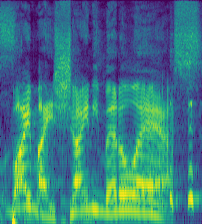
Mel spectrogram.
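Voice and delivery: bad raspy robot voice. Chatting about a voice actor, one speaker tries a bad Bender impression. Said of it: "That was horrible".

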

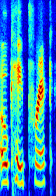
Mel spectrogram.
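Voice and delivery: ordinary delivery

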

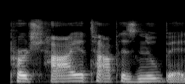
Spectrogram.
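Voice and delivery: plain reading voice

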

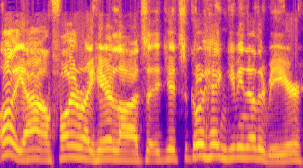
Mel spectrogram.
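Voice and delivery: put-on Irish brogue. Retrying an accent after the first try came out Scottish, now a put-on Irish accent. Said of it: "Let me try this again".

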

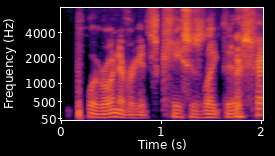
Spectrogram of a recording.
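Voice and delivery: put-on muttering under breath. Imagining police at the bloody scene: imitating muttering under breath. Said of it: "I could hear them muttering under their breath".

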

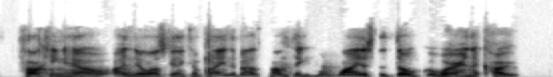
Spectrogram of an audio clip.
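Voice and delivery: ordinary talk

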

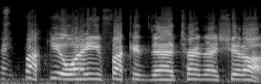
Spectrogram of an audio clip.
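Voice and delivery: loud, high, all-out screamed outburst. Voicing a character who starts screaming once allowed to speak: screaming. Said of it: "Menica starts screaming".

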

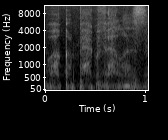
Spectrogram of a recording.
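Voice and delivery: soft, hushed, breathy whisper, barely voiced. Welcoming back the listeners again, this time whispering. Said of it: "I always gotta whisper at some point".

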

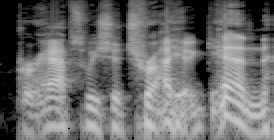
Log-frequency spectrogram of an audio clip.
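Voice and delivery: darkly menacing, veiled threatening tone. Recapping an episode, the speaker retells Anakin threatening an injured foe, mock-menacing. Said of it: "really menacingly goes".

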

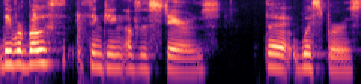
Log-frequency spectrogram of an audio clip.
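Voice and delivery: ordinary delivery

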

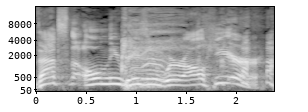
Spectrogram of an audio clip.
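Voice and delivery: play-acted, very high-pitched, indignant yell. Recounting what they yelled in a crowded test room: retelling own yell. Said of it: "So I yelled".

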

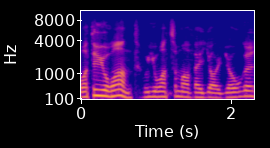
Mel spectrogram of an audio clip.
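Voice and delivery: put-on Transylvanian-accented speech. Imitating a man they describe, in a Transylvanian accent. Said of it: "he has like that Transylvanian accent".

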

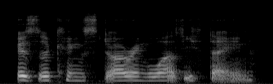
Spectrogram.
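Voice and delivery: put-on deep voice. Reading Macbeth aloud, the speaker voices Macduff in a deep voice. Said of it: "I'm going to do a deep voice for Macduff".

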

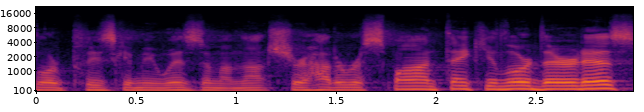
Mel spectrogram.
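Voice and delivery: acted muttering under breath. Acting out a quick prayer said before a king: imitating a prayer under breath. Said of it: "So maybe under his breath".

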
